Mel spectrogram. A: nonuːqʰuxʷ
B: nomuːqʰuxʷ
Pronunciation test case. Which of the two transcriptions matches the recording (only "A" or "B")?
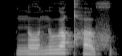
A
